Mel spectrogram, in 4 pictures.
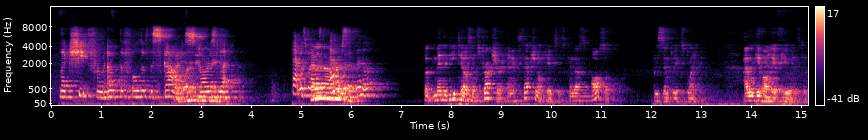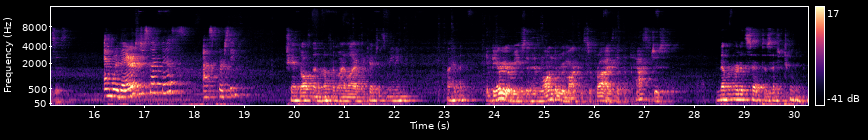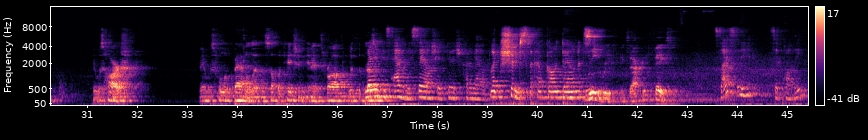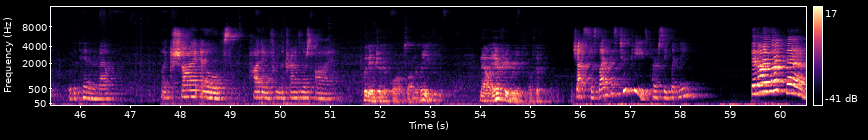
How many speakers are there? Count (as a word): four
